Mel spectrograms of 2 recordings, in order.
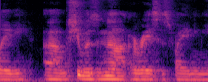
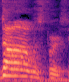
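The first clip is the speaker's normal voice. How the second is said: louder, higher mock-child contradiction; rival kid's retort; 8 semitones higher, 8 dB louder than usual. Rival kid arguing over first in line, loud retort. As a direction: hit NO loudly and argue back. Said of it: "And he goes".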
